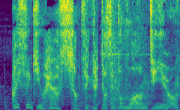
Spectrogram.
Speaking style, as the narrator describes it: said in a raspy, spine-chilling voice

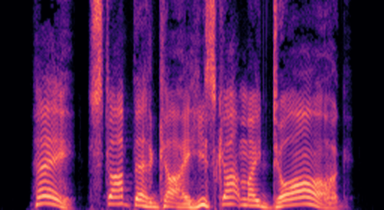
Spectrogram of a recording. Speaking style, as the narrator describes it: Behind me, I could hear the guy shout

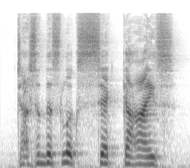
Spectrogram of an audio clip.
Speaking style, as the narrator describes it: yelled out

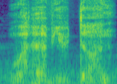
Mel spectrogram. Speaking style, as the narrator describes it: I whispered, barely able to find my voice

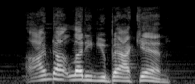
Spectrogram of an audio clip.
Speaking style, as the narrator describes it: I hollered

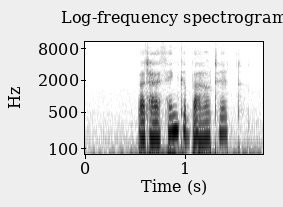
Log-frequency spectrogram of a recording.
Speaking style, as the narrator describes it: added pathetically in a lower tone

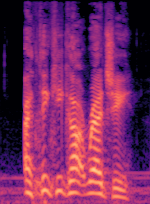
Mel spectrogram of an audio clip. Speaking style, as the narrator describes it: one of them said, still gasping between words

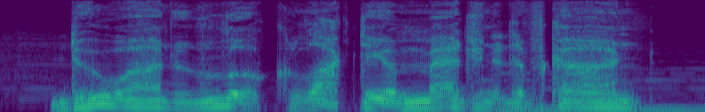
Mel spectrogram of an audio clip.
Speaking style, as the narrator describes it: Hank growled

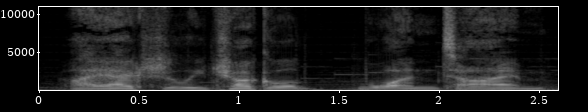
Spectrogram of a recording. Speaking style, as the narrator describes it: In his death throes, Knuckles said under his breath

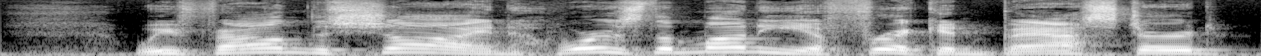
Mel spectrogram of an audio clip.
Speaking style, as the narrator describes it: yelled the giant man

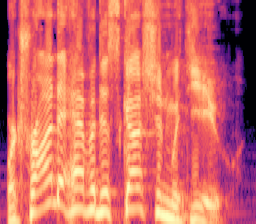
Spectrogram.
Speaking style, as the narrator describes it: our area manager saying loudly

